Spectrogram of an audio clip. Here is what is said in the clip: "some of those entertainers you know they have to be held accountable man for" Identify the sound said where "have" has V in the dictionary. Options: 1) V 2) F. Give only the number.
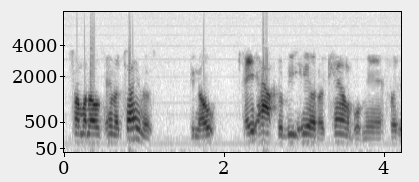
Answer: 2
